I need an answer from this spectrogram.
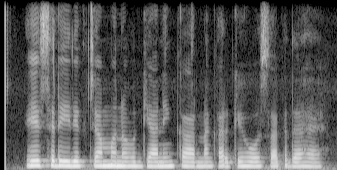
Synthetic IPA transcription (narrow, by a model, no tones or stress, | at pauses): eːsəɾiːɾəkt͡ʃãːmənoːʋɪɡjaːnikːaːɾnaːkə̰ɾkeːɦoːsə̰kd̪aːɦɛː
